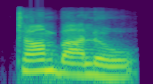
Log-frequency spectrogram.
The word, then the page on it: tombolo: Indian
